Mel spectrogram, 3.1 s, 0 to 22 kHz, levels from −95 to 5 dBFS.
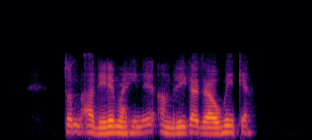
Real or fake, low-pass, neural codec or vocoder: fake; 5.4 kHz; codec, 16 kHz, 0.5 kbps, X-Codec, HuBERT features, trained on general audio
